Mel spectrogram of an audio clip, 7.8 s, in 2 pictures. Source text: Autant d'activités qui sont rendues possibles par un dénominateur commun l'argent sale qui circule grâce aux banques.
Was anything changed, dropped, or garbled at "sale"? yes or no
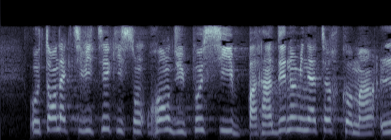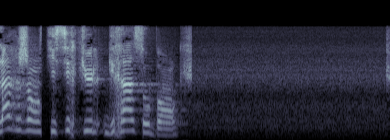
yes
